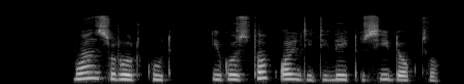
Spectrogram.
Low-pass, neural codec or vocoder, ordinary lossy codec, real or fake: 9.9 kHz; autoencoder, 22.05 kHz, a latent of 192 numbers a frame, VITS, trained on one speaker; AAC, 32 kbps; fake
